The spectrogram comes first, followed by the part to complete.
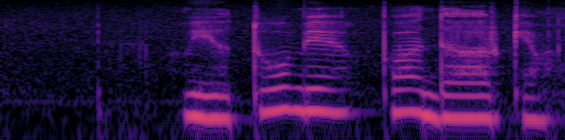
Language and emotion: Russian, sad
